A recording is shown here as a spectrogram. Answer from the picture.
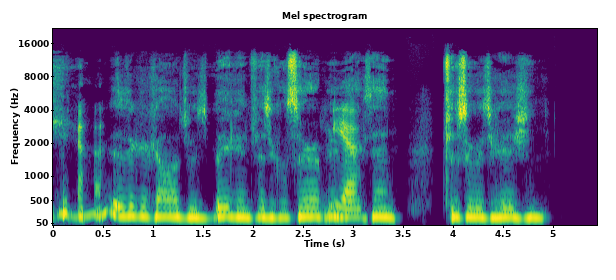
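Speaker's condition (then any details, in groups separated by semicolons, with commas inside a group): Parkinson's disease; singing ability lost, partly from lack of practice, relies on amplifiers for volume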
